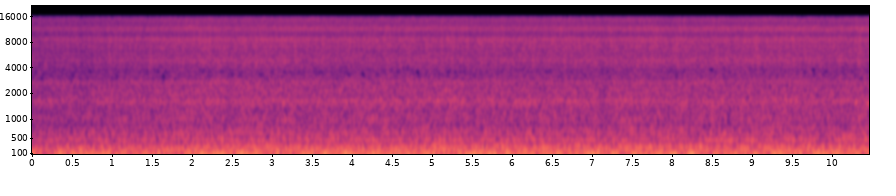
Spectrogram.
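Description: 1987 Volvo Penta AQ211A marine engine running steadily at a raised warm-up idle, its Rochester 2GE carburetor's electric choke still partly closed as the engine warms.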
